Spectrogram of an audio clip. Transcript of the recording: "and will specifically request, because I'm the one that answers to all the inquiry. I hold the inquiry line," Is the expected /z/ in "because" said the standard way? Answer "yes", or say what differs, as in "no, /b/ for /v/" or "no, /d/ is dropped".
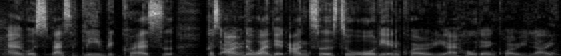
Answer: no, /s/ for /z/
